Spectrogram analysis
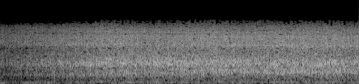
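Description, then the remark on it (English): A steady, hissing fizz of an Alka-Seltzer tablet dissolving in water, bright and crackly, swelling slightly at first then holding constant for several seconds with no voices. “Now, listen to it fizz.”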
